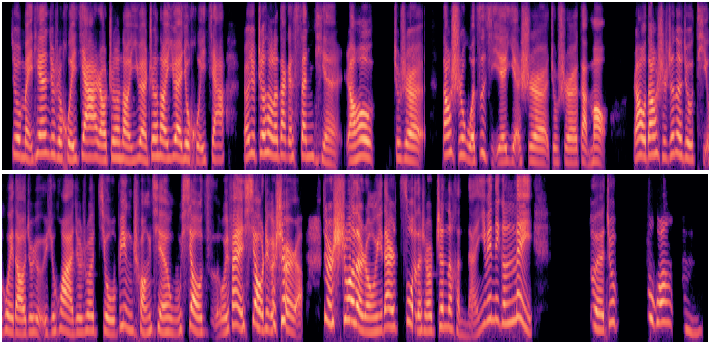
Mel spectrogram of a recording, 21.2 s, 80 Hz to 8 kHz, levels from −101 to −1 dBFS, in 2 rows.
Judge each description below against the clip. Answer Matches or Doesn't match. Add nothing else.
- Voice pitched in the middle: Doesn't match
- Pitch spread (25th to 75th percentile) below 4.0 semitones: Doesn't match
